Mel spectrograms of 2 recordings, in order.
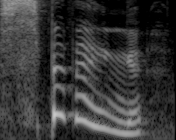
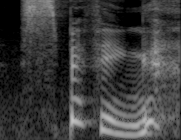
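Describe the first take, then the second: First: Much higher, laughing through the word Spiffing; laughing exclamation. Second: Belle's exclamation, lightly voiced, a bit higher; a touch of a plummy, delighted girl. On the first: Acted. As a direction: giggle out Spiffing in delight. Belle repeats it, laughing.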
